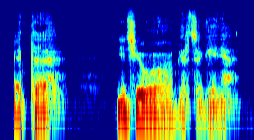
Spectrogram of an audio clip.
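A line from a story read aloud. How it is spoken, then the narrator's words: Whisper. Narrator (Russian): прошептал он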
